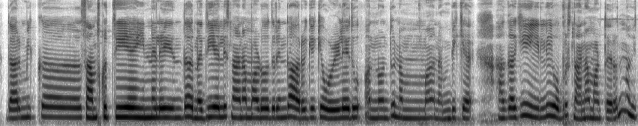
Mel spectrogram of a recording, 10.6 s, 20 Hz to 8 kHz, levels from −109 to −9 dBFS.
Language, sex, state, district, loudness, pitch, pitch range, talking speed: Kannada, female, Karnataka, Shimoga, -17 LUFS, 225 Hz, 210-235 Hz, 95 wpm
